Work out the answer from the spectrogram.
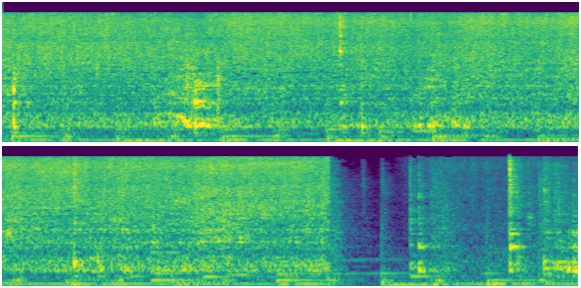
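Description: Boneless chicken pieces sizzling in hot oil in an aluminium pot while a spatula stirs them and scrapes the pan. The sound drops out suddenly for about half a second near the end, then the stirring strokes resume.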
